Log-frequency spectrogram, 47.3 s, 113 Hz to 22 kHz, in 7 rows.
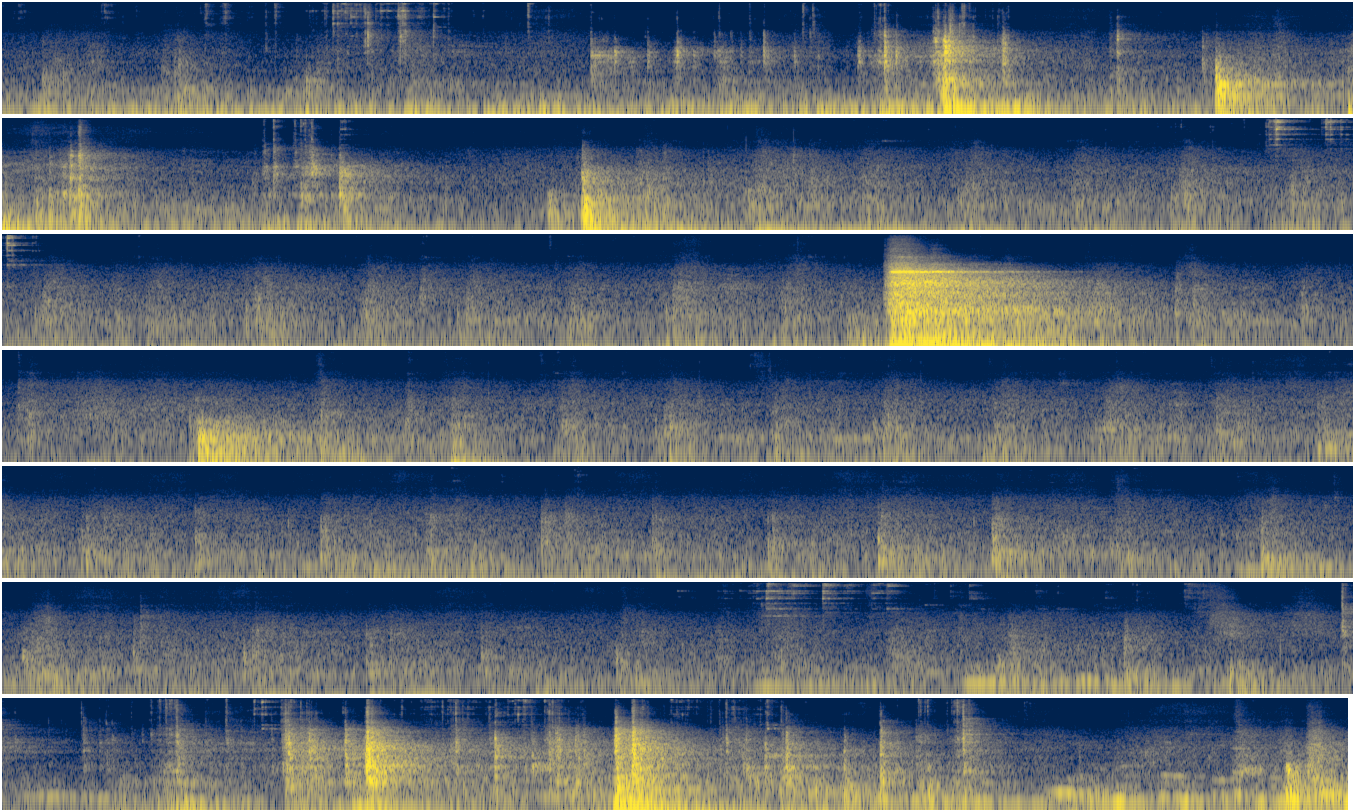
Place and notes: {
  "title": "Ascolto il tuo cuore, città. I listen to your heart, city. Several chapters **SCROLL DOWN FOR ALL RECORDINGS** - “Shopping in the re-open market at the time of covid19” Soundwalk",
  "date": "2020-03-26 11:25:00",
  "description": "“Shopping in the re-open market at the time of covid19” Soundwalk\nChapter XXIII of Ascolto il tuo cuore, città. I listen to your heart, city.\nThursday March 26 2020. Shopping in the re-open air square market at Piazza Madama Cristina, district of San Salvario, Turin, sixteen days after emergency disposition due to the epidemic of COVID19.\nStart at 11:25 a.m., end at h. 00:01 p.m. duration of recording 36’11”\nThe entire path is associated with a synchronized GPS track recorded in the (kml, gpx, kmz) files downloadable here:",
  "latitude": "45.06",
  "longitude": "7.68",
  "altitude": "246",
  "timezone": "Europe/Rome"
}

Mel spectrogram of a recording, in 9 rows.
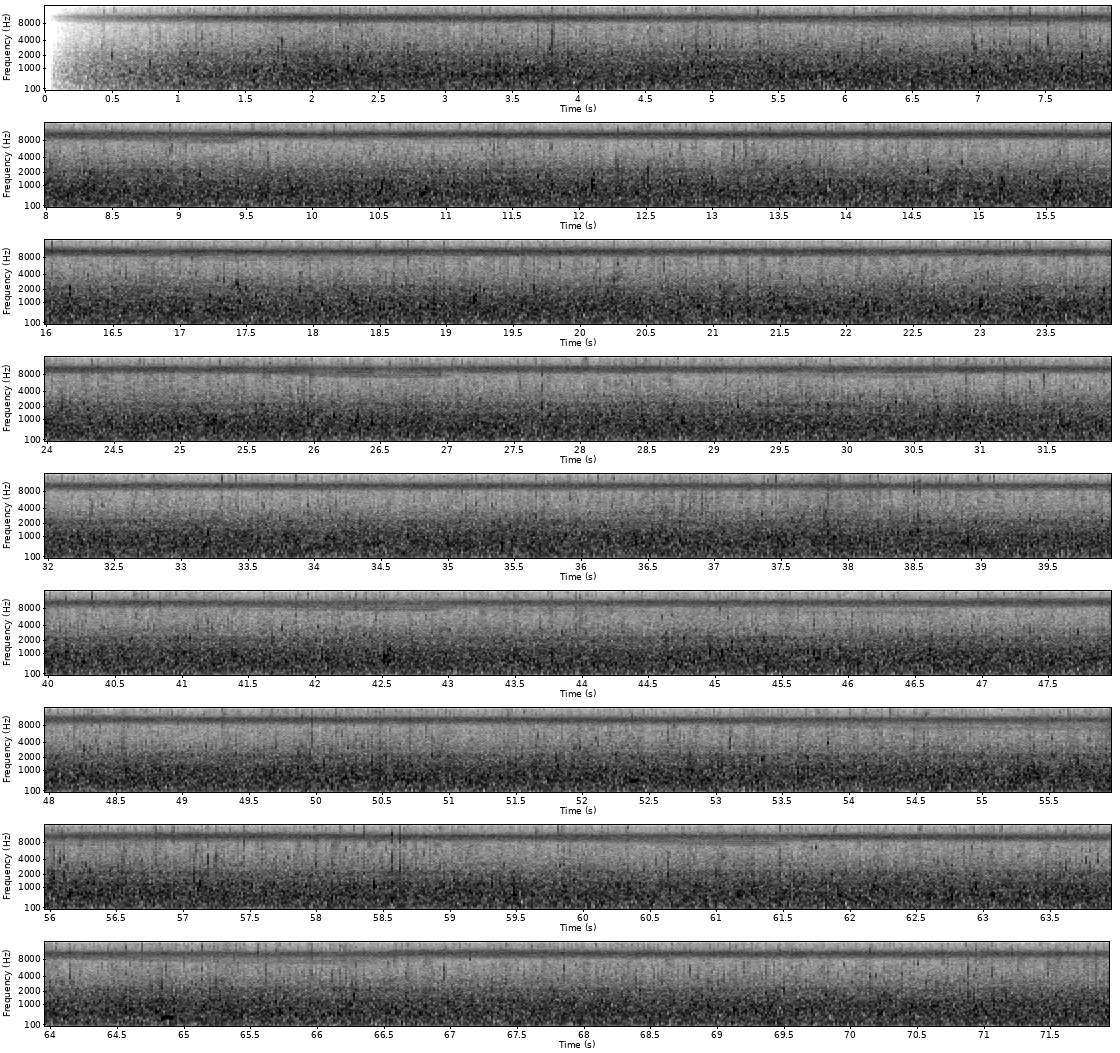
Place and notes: {
  "title": "白鮑溪, Shoufeng Township - The sound of water streams",
  "date": "2014-08-28 11:53:00",
  "description": "The sound of water streams, Very hot weather\nZoom H2n MS+ XY",
  "latitude": "23.89",
  "longitude": "121.51",
  "altitude": "74",
  "timezone": "Asia/Taipei"
}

